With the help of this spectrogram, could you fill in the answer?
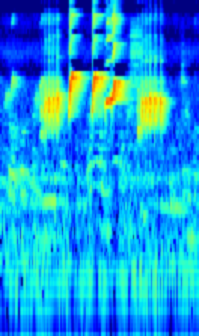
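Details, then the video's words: A bulbul (kutilang emas) sings actively, suited as a tutor song: a brief, lively phrase of bubbly, liquid whistles, with a few sharply rising and falling notes in quick succession. "suara kutilang emas gacor"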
